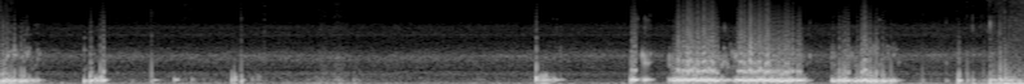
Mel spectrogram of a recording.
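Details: Low gurgling rumbles and squelches swelling into longer growls, picked up by a microphone on the belly; ordinary stomach growling (borborygmi) from gut movement.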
